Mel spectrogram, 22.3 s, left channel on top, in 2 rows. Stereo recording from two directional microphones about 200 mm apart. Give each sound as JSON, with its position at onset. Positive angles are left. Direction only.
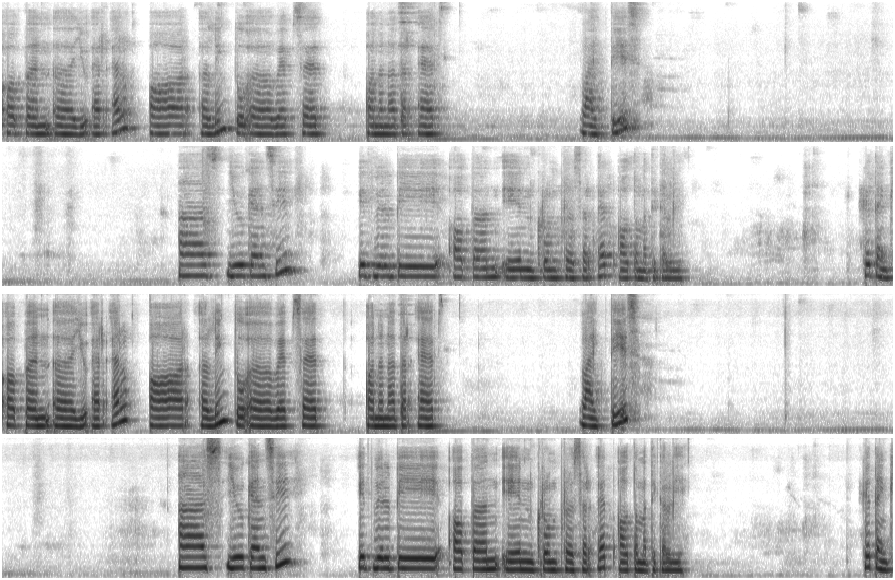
{"t": 0.0, "sound": "speech", "side_deg": -40}
{"t": 7.3, "sound": "speech", "side_deg": -40}
{"t": 13.3, "sound": "speech", "side_deg": -40}
{"t": 21.8, "sound": "a woman's voice", "side_deg": -40}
